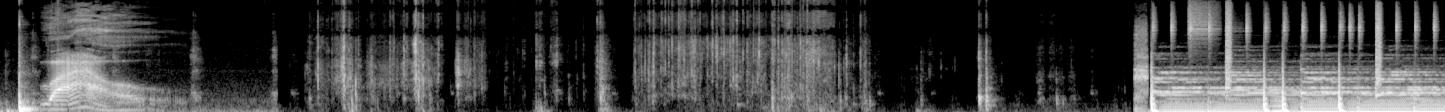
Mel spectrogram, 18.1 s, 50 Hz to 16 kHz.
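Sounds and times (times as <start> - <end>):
packaging rustling and crinkling: 3.8 - 12.1.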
